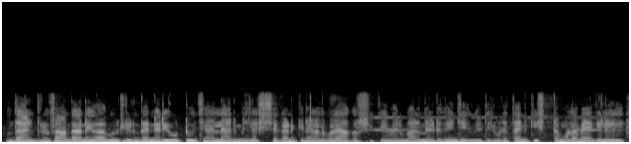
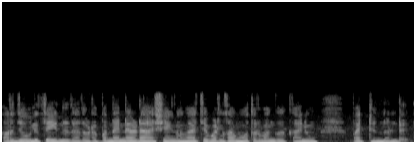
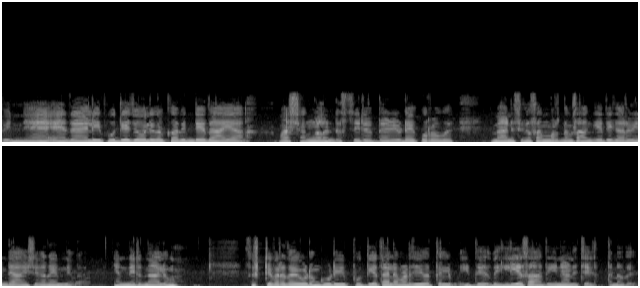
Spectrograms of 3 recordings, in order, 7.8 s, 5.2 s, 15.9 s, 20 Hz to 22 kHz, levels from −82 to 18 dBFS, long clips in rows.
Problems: constant background noise, low volume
